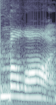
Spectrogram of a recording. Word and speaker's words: Milan: Guys, we need Caesar Malone here. It's Milan. Caesar Malone.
